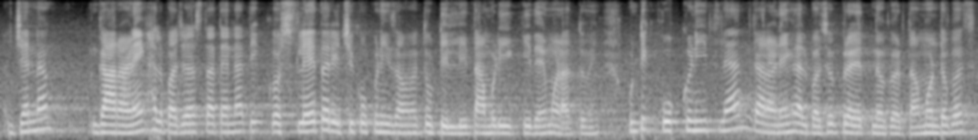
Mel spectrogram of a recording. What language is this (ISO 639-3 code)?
kok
